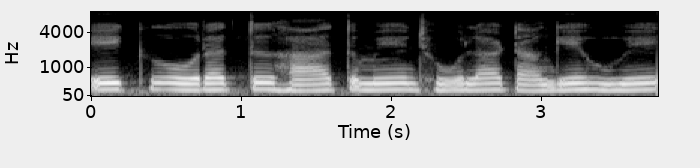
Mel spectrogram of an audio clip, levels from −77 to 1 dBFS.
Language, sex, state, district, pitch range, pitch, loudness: Hindi, female, Maharashtra, Washim, 175-185 Hz, 180 Hz, -13 LUFS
